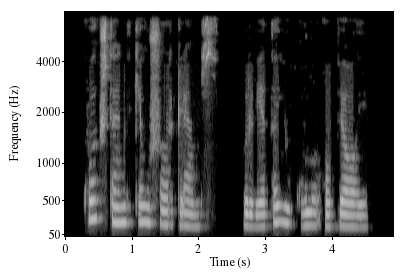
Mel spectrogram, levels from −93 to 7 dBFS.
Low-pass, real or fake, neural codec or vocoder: 7.2 kHz; real; none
